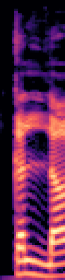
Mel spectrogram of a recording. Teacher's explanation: کاف کو باریک پڑھیں گے، لام یہاں پر الف مدہ ہے، لمبا کریں گے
